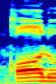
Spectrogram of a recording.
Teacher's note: آمنوا قالوا میں قاف کو موٹا کرنا ہے کیونکہ الف مدہ ہے، قاف کو بھی موٹا کرنا ہے، الف مدہ کو ایک الف مدار میں کھینچنا ہے، اور لو میں واو مدہ ہے، وہ مدہ عارضی ہے، اس کو دو الف کی مدار میں کھینچنا ہے۔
